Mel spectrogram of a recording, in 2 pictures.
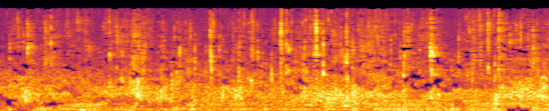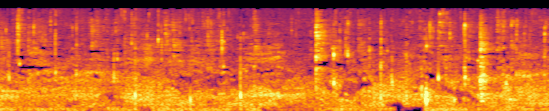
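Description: Faint chewing and wet mouth smacking, with scattered soft clicks, from two people eating rice and chicken curry with their hands.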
